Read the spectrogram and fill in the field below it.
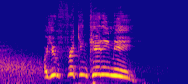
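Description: A young man shouts in dismay close to a microphone.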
